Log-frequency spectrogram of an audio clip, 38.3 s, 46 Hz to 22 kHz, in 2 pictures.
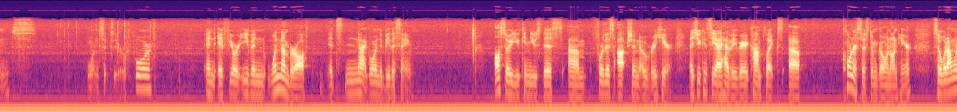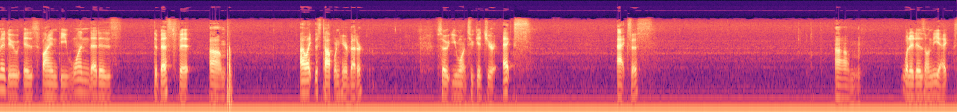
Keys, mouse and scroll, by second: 0.0-2.4 typing, 3.9 a, 4.6 a, 5.2 scroll down 1, 5.9 shift+middle click, 8.1 shift+middle click, 9.8 shift+middle click, 10.8-11.2 scroll up 1, 12.2 shift+middle click, 18.4 right click, 29.3 click, 32.6 right click, 35.0 g, 35.3 x, 36.9 right click.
